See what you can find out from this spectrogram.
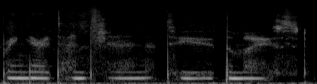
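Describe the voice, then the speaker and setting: A woman softly whispers an ASMR guided meditation at an extremely slow pace, gentle and breathy. Her delivery is very flat and soothing, broken by long pauses. Noticeable background noise sits behind her, along with soft hand sounds and clicks. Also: high-pitched.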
